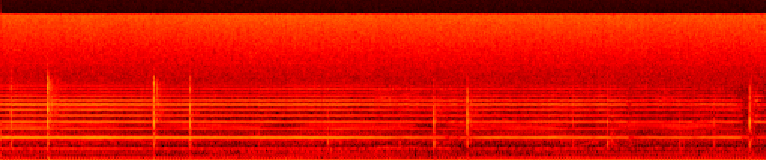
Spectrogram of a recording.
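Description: Tanpura drone ringing steadily on its own, its strings plucked now and then, over a low electrical hum.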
